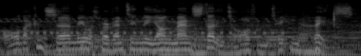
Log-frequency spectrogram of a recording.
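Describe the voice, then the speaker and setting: A streamer voicing an eccentric, pompous male detective in a put-on British accent, low and drawling, over game music. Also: brisk, close to an everyday voice. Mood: smug, explaining.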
